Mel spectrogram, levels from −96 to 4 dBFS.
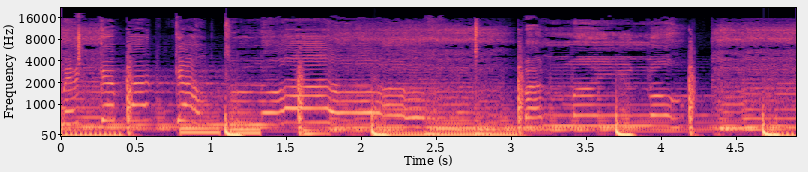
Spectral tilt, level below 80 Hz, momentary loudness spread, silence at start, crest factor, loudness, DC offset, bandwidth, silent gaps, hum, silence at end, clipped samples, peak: -6 dB/octave; -16 dBFS; 6 LU; 0 s; 12 dB; -13 LUFS; under 0.1%; 16 kHz; none; none; 0 s; under 0.1%; 0 dBFS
